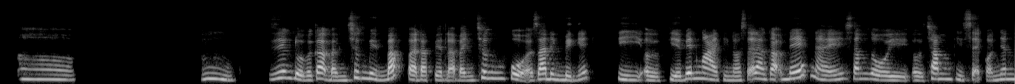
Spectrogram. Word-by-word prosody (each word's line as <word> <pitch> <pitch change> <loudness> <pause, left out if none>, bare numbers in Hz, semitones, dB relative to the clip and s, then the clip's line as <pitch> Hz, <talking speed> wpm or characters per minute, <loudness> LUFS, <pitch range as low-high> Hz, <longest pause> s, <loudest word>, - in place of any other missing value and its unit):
Ờ. 230 -3 -3 1.2
Ừm. 245 -4 -1 0.3
Riêng 295 +6 0
đối 250 - +3
với 200 - -2
cả 270 +5 +6
bánh 190 -3 -1
chưng 285 +9 -1
miền 240 -7 0
Bắc - - +5
và 210 - +4
đặc 205 0 +1
biệt 200 -1 -3
là - - +2
bánh 185 0 -3
chưng 280 +3 -1
của 260 -2 +2
gia 245 0 +6
đình 240 -4 0
mình 200 +1 -1
ấy, 280 - -2 0.3
thì 215 -5 -1
ở 185 0 -1
phía 195 -3 +1
bên 270 +5 +4
ngoài 250 -6 +3
thì 200 - -7
nó 190 0 -3
sẽ 195 - -1
là 270 -2 +4
gạo 240 -1 +1
nếp 275 +10 +3
này, 225 - -1
xong 255 -1 -2
rồi 195 -6 0
ở 190 -1 -2
trong 250 +6 +1
thì 225 -3 -6
sẽ - - -4
có - - -6
nhân 240 +4 -1
230 Hz, 240 wpm, -23 LUFS, 200-255 Hz, 1.2 s, cả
